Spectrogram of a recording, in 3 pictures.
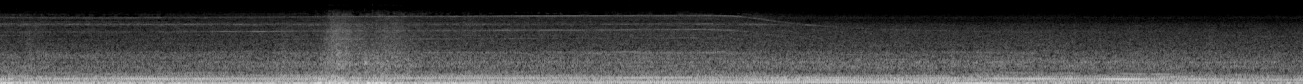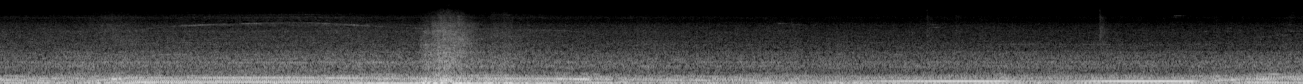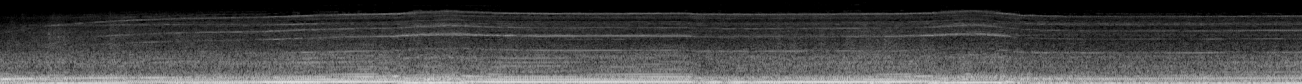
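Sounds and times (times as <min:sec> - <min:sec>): turbocharger whistle: 0:00.0 - 0:08.7, 0:14.2 - 0:17.2, 0:26.6 - 0:39.0
bus engine pulling away: 0:00.0 - 0:39.0.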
